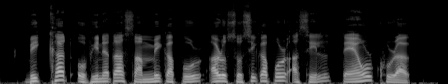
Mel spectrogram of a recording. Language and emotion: Assamese, neutral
